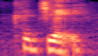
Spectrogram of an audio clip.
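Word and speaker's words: Cad é: So the Ulster version of what is Cajay, which literally means like what it.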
